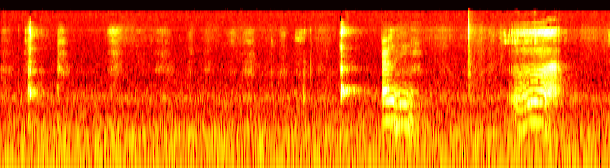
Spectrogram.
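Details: Infant lying on a play mat in a quiet room, with a few brief, abrupt hiccup-like catches among soft baby vocal sounds: hiccups.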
